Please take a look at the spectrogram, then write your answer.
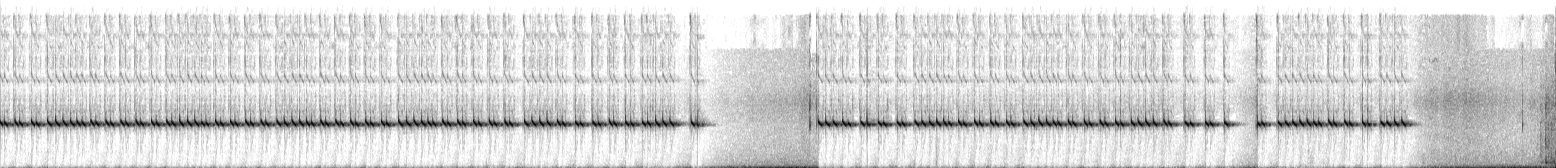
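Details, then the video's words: Cricket chirping used for training cage birds: a high pulsed trill that stops twice, replaced by bursts of broad rushing noise, then resumes. "Masteran burung suara jangkrik mewah yg paling di cari"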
